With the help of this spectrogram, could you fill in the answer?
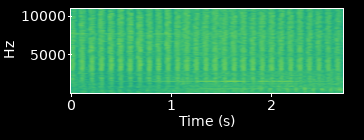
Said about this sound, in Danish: så bliver der lige pludselig åbent ild op for vores helikopter. Der sidder en, en med en maskingevær nede bag i.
